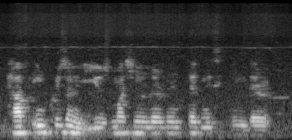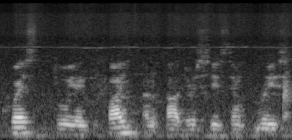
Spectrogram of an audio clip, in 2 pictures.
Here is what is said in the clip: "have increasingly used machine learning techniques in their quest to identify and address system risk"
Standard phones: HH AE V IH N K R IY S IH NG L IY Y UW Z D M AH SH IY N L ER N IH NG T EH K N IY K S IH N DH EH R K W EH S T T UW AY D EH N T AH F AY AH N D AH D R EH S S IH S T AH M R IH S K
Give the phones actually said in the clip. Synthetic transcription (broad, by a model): HH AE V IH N K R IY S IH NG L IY Y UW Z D M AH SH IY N L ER N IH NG T EH K N IY K S IH N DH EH R K W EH S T T UW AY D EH N T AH F AY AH N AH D AH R S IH S T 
